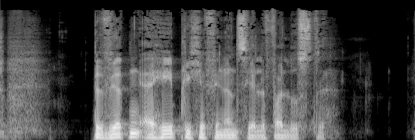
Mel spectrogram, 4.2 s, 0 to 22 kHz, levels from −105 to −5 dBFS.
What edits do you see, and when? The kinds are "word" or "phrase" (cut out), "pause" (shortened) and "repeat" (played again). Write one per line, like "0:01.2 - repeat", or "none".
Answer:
none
